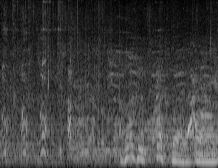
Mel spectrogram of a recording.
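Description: People's voices calling out, with a man's voice coming in louder a little over halfway through and running on to the end.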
